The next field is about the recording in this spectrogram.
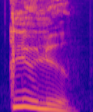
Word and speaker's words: Cthulhu: Ah, mira, según S.T. Yoshi, académico y biógrafo de Lovecraft, se pronuncia Clulu, con la K bastante gutural.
